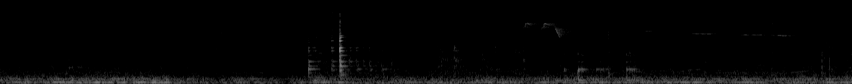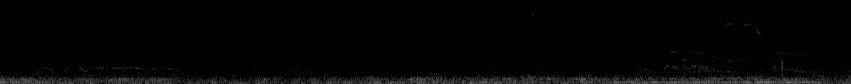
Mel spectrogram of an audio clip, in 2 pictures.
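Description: Faint outdoor bird calls, a few high chirps sweeping downward, over a low steady hum, with one sharp click a little over three seconds in.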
